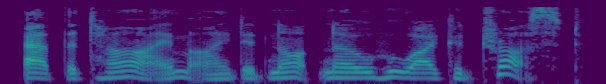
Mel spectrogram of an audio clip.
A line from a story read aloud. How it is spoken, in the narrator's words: Swan said smoothly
